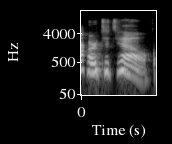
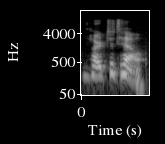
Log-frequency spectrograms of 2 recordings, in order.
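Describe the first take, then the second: First: Laughing. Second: Said in the usual way. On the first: Real, not acted. Laughs while joking.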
